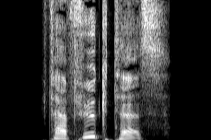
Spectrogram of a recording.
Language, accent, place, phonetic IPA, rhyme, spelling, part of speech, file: German, Germany, Berlin, [fɛɐ̯ˈfyːktəs], -yːktəs, verfügtes, adjective, De-verfügtes.ogg
- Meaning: strong/mixed nominative/accusative neuter singular of verfügt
